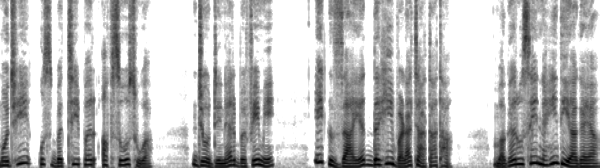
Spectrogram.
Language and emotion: Urdu, sad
